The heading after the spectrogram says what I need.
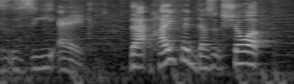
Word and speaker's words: Z-A: It's not Z, the game's not pronounced Z to A. It's Z-A.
